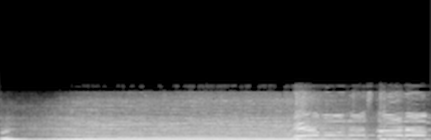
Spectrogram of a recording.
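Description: Paramotor trike's engine and propeller running steadily, a constant drone. Near the end a sung note from background music rises in over it.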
